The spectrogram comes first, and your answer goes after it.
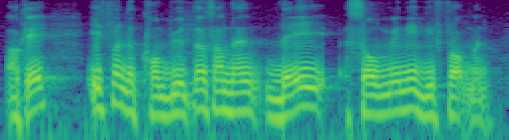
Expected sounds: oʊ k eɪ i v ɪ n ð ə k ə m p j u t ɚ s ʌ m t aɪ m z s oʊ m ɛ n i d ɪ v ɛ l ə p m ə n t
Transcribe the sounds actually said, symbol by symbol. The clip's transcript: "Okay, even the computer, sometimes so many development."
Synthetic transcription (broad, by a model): oʊ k eɪ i f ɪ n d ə k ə m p j u t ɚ s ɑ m t aɪ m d s oʊ m ɛ n i d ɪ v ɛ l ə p m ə n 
